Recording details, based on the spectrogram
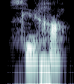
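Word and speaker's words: סליחה: Slicha.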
